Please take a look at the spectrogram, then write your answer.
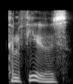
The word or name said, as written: confuse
